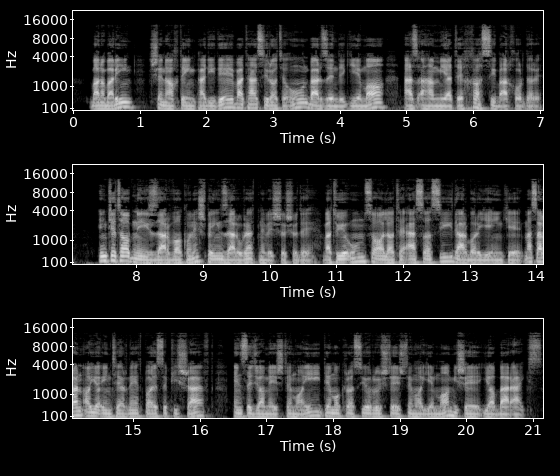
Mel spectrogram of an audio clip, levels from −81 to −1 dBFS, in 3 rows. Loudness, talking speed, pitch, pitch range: -20 LUFS, 130 wpm, 95 Hz, 85-105 Hz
